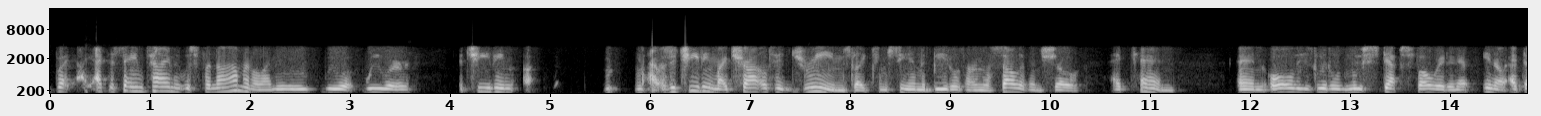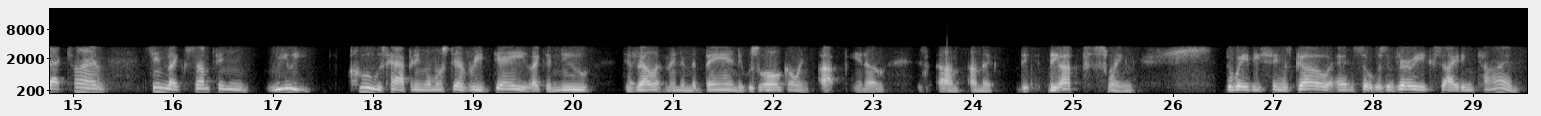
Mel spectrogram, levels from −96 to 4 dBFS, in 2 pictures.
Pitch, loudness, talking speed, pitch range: 145 Hz, -24 LUFS, 185 wpm, 125-170 Hz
